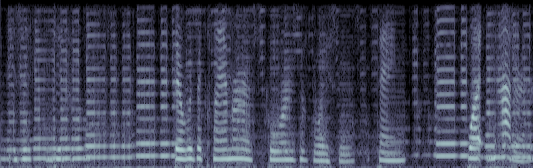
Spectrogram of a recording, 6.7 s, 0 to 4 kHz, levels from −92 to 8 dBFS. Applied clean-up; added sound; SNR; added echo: neural separator model SepFormer DNS4.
